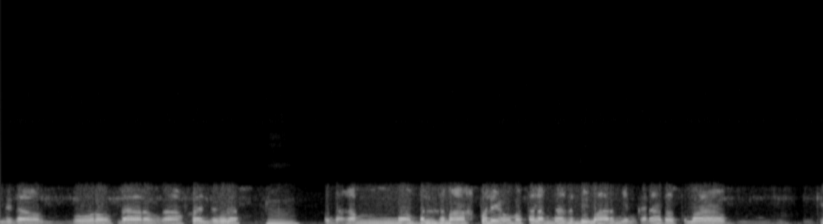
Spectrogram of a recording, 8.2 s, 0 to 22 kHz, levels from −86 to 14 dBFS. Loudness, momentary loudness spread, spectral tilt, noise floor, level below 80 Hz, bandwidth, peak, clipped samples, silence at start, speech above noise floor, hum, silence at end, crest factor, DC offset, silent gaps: -23 LUFS; 8 LU; -10 dB/octave; -50 dBFS; -60 dBFS; 4.1 kHz; -6 dBFS; under 0.1%; 0 s; 28 dB; none; 0 s; 18 dB; under 0.1%; none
